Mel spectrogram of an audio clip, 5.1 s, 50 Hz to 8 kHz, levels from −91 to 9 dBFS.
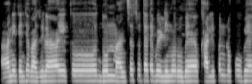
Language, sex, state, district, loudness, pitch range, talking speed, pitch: Marathi, male, Maharashtra, Chandrapur, -14 LUFS, 175-180 Hz, 200 wpm, 180 Hz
